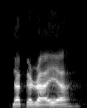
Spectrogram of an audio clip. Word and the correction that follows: Niagara: Glenda, you're here. Okay. Niagara. Niagara.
